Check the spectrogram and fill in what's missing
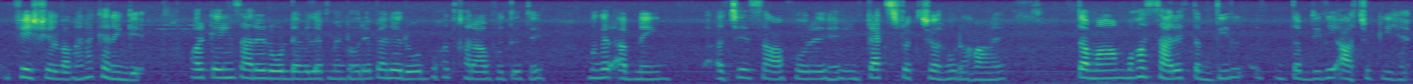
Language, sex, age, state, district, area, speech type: Urdu, female, 18-30, Telangana, Hyderabad, urban, spontaneous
